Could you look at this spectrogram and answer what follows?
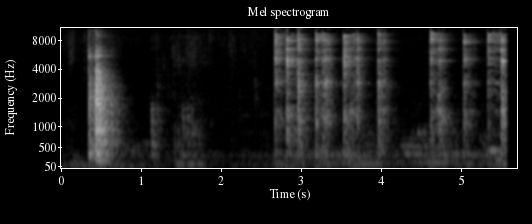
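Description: A kitchen utensil knocking and scraping against a glass mixing bowl as diced meat is tipped onto the shredded vegetable filling. There is one loud clatter about half a second in, then a quick run of about eight sharp knocks over the last three seconds.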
